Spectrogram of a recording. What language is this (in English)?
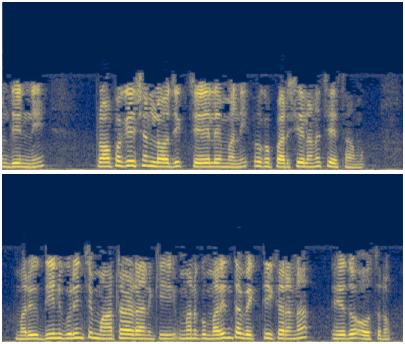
Telugu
